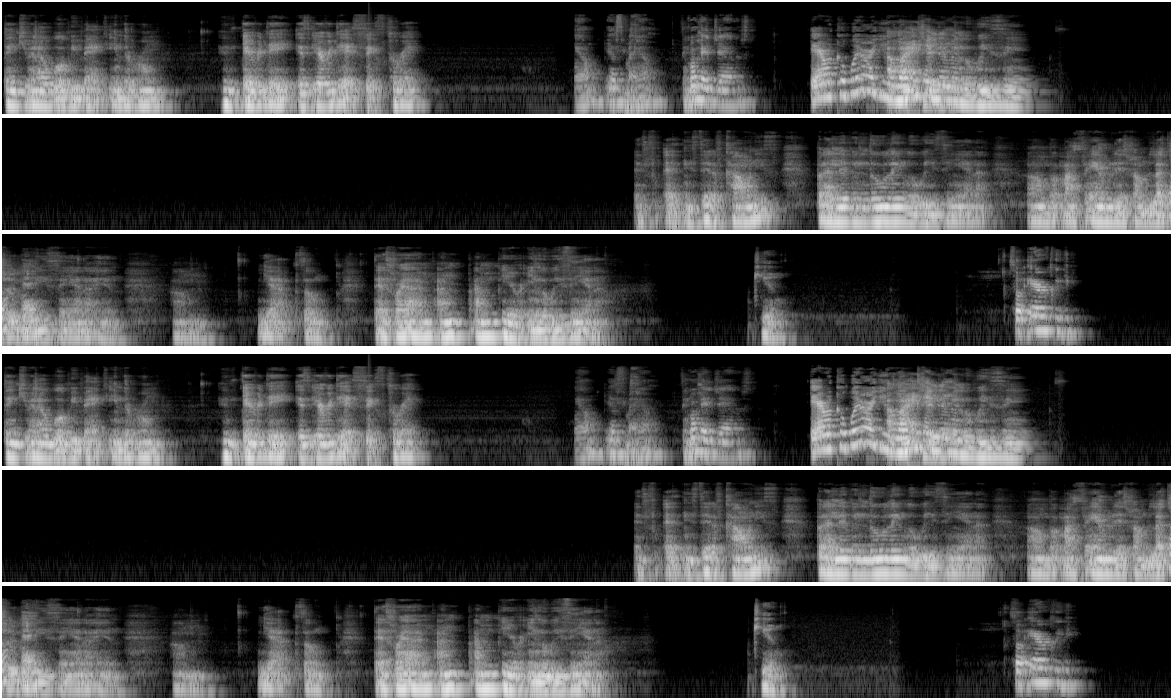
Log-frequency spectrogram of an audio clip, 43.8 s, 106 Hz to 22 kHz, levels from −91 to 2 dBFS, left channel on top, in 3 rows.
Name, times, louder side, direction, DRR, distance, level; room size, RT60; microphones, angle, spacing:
voice 1, 0.0-2.0 2.7-5.1 7.7-7.9 8.5-8.6 11.0-12.8 22.5-27.1 27.4-31.0 31.3-31.8 32.4-33.6 33.9-36.8, equal, 10° right, 4.4 m, -21 dB
voice 2, 7.1-8.1 8.6-9.3 41.8-42.5, left 1 dB, 60° left, 4.6 m, -26 dB
voice 3, 10.1-12.0 29.2-29.7 38.7-39.0, right 2 dB, 80° right, 1.2 m, -22 dB
14.0 x 11.0 x 3.5 m
head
